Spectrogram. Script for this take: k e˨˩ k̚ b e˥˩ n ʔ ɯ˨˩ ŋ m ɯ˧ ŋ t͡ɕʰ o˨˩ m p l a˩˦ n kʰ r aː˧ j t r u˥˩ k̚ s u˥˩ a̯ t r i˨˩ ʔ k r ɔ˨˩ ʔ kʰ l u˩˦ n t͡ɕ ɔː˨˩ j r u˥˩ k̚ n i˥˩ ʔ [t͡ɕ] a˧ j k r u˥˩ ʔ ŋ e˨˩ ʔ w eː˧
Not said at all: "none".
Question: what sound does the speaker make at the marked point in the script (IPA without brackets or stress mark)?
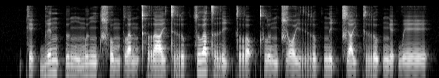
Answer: t͡ɕ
